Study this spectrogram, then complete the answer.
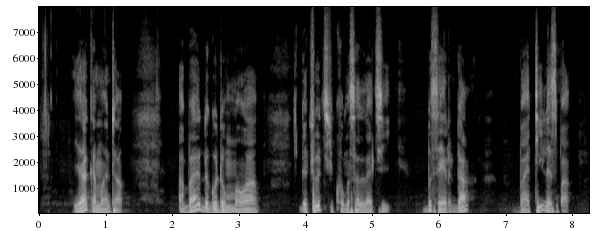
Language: Hausa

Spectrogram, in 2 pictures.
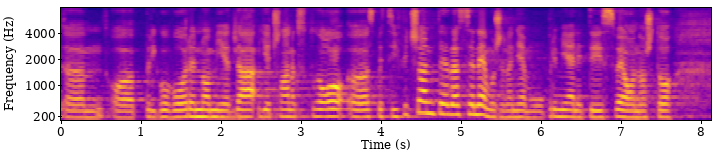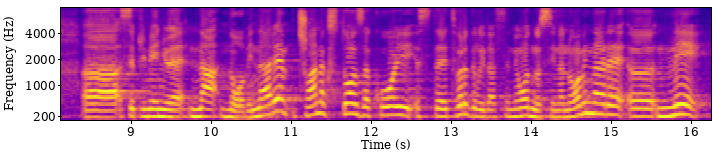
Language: Croatian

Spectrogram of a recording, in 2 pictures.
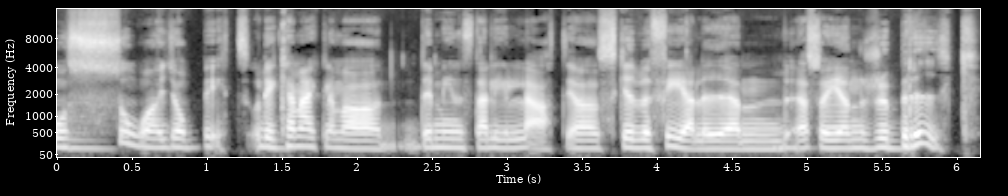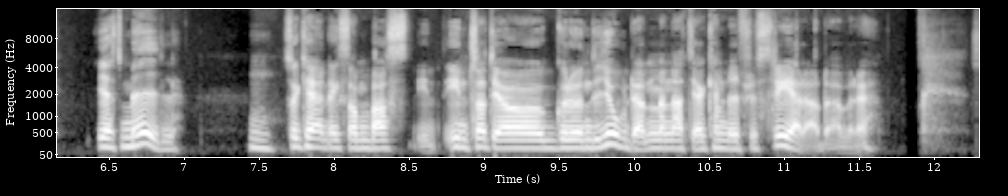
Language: Swedish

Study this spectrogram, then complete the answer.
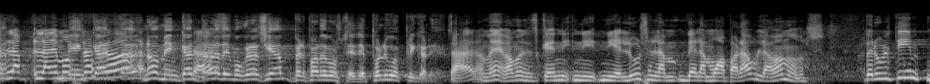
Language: Spanish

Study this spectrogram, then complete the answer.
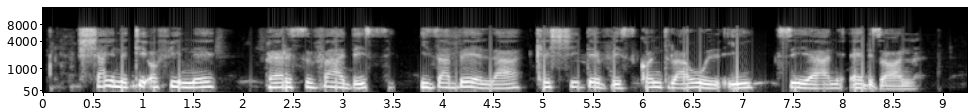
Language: Esperanto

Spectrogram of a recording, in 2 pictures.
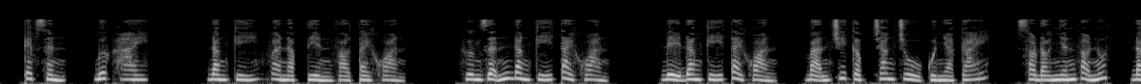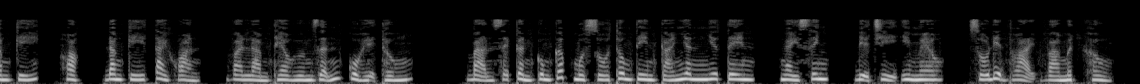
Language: Vietnamese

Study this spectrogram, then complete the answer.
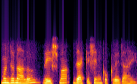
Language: Sindhi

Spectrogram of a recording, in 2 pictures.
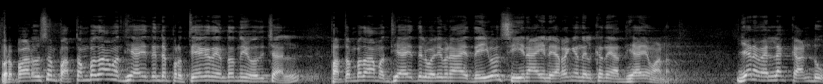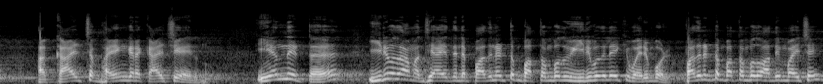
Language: Malayalam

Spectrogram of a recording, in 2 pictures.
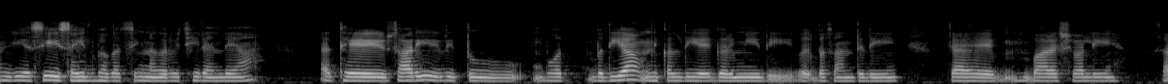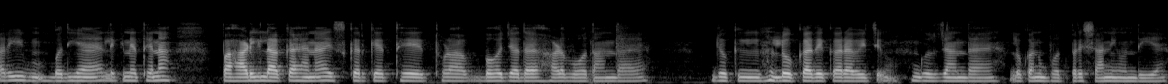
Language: Punjabi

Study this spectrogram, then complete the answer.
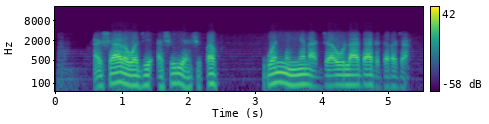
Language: Hausa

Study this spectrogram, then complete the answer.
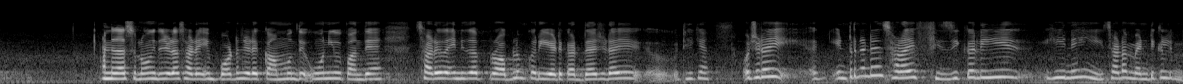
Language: Dogri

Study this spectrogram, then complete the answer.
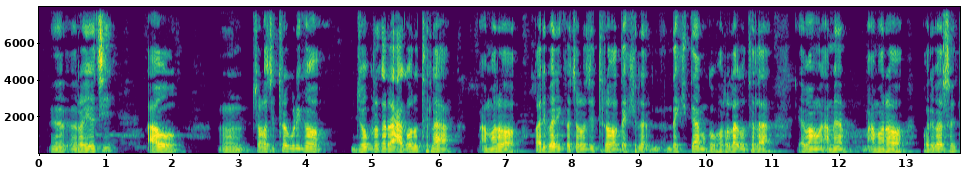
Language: Odia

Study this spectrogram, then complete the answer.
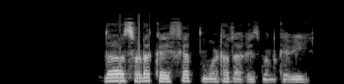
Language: Pashto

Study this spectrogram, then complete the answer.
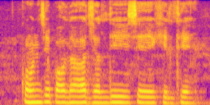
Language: Chhattisgarhi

